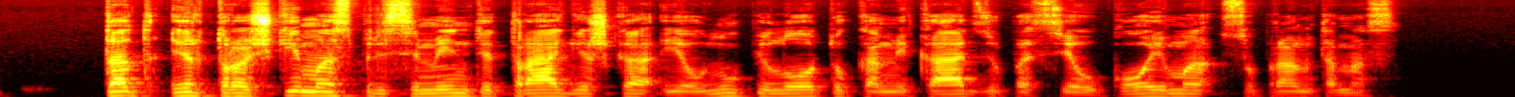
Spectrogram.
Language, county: Lithuanian, Kaunas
